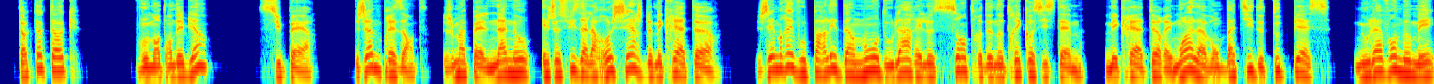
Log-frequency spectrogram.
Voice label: french animation

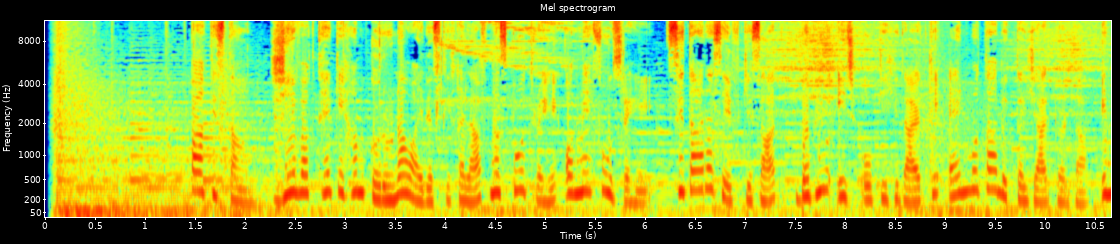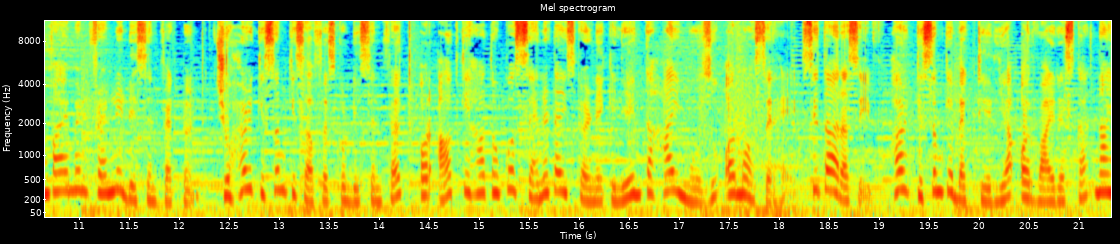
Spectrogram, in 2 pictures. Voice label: urdu narration

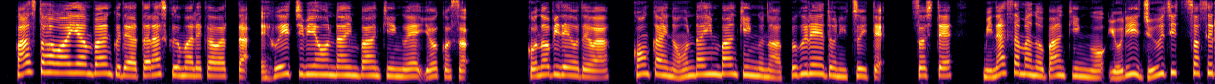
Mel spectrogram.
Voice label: japanese promos

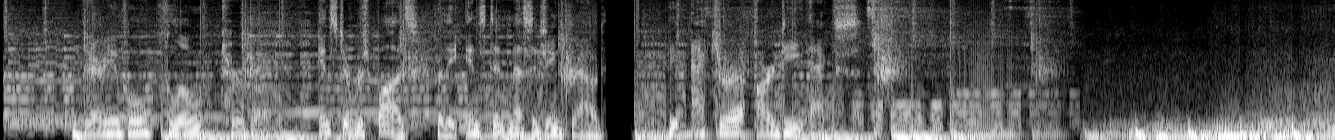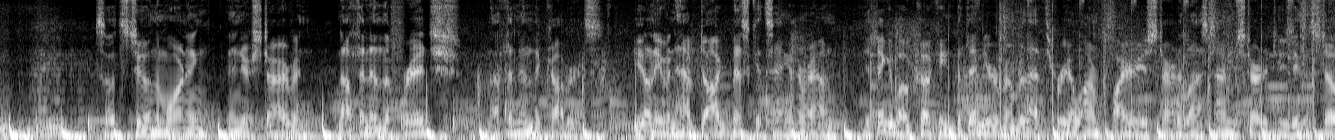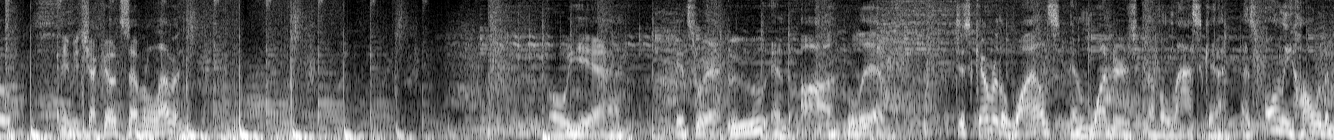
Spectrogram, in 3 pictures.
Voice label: english canadian commercial; Canada; Male Canadian Professional Voice Talent

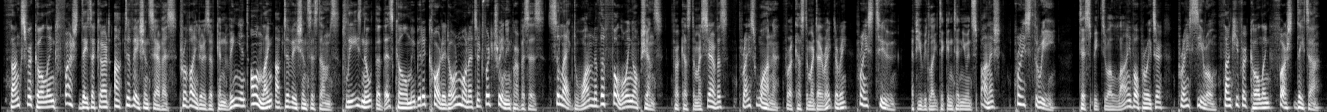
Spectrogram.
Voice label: english scottish ivr

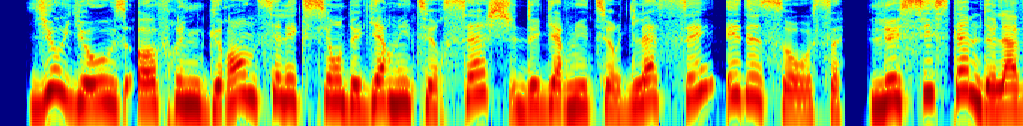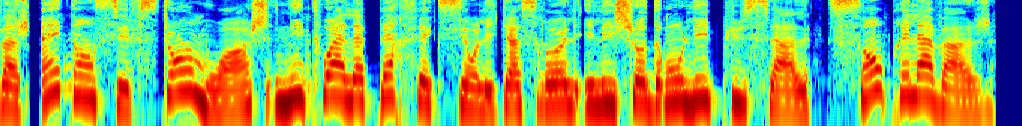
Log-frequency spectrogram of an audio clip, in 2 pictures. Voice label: french canadian promos; französisch-kanadische Synchronsprecherin

